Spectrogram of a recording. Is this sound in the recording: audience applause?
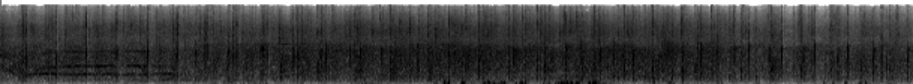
yes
